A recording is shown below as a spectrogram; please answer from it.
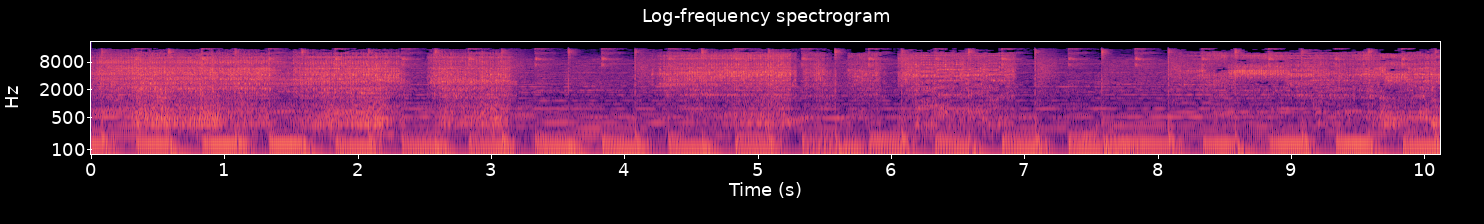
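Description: A parting tool cutting into wood spinning on a lathe, a scraping hiss that comes and goes in several passes, over background music with a steady bass beat.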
